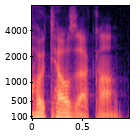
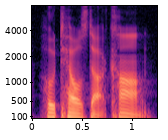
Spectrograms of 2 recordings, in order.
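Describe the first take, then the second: First: The emphasis falls on hotels. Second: The emphasis falls on dot com. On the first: This is one person's own way of saying it. "You have your own way" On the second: This is how most people say it. "A lot of people would put the emphasis on the dot com"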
